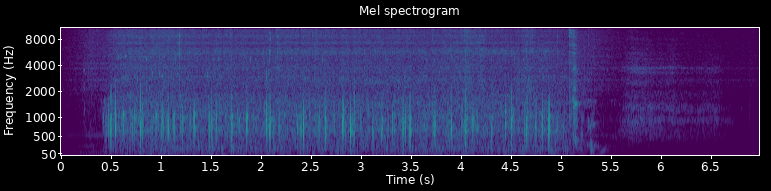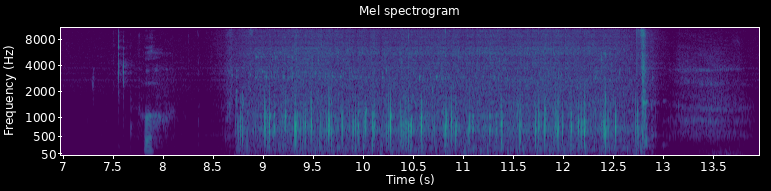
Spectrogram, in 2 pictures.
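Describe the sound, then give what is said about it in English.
Moisture sizzles loudly on a hot dab nail in two crackling bursts of about four to five seconds each, separated by a quiet pause with a brief soft noise. “And there's the sizzle from the moisture.”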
